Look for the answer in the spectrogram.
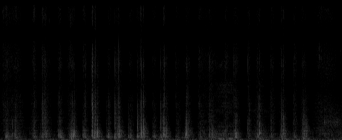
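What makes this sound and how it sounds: A medium-sized, soft woven tapestry-style fabric bag in brown and red patterns is held against the chest and rubbed and scratched with long nails and fingertips across its textured surface. It makes a quick run of soft, dry scratching strokes that swell and fade in an uneven rhythm, with a faint high hiss underneath.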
